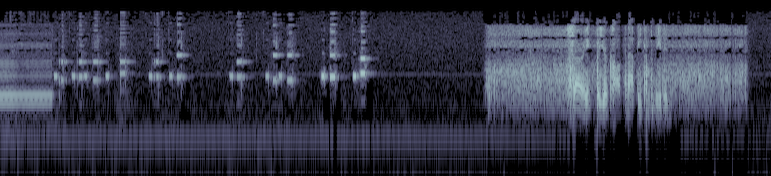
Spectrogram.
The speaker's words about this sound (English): That's pretty polite, isn't it? Sorry, but your call cannot be completed. That's what we get when we try to make phone calls. Unbelievable.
